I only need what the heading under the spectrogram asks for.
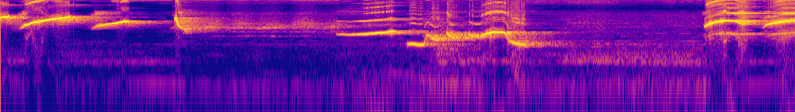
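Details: Caged orange-headed thrush in moult, still singing eagerly: loud, clear whistled phrases that slide up and down, broken by short pauses, with a burst of sharp high notes at the end.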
